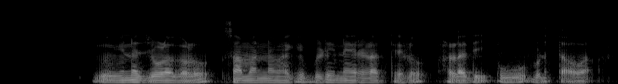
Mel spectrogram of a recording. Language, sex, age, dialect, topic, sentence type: Kannada, male, 46-50, Central, agriculture, statement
